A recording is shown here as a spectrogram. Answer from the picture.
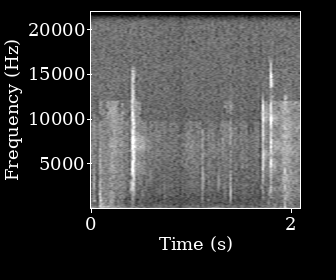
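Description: Near silence with two faint clicks, one just under half a second in and one near the end, from a computer mouse being clicked to resume video playback.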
